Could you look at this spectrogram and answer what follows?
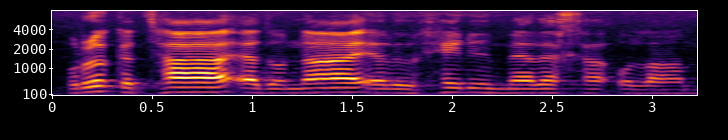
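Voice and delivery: recited Hebrew prayer; solemn recitation in Hebrew; Hebrew blessing. Real, not acted. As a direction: intone the Sabbath blessing.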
